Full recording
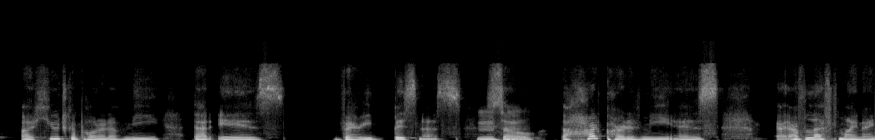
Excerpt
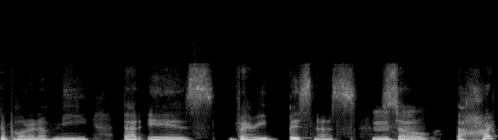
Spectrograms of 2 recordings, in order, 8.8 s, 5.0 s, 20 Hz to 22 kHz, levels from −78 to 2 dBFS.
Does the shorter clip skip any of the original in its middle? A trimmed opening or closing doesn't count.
yes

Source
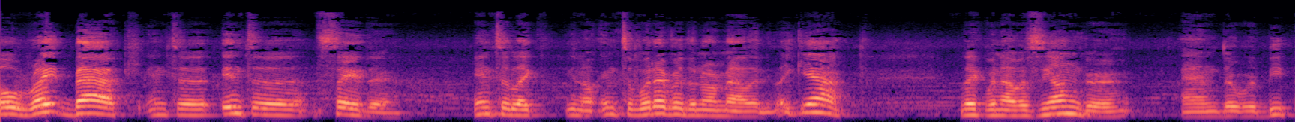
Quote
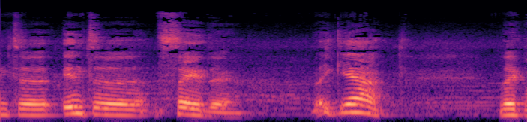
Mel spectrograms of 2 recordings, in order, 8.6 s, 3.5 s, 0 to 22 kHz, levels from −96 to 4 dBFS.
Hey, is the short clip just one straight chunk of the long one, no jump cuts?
no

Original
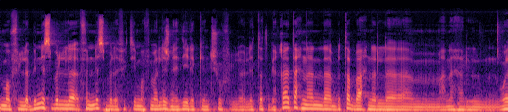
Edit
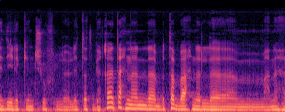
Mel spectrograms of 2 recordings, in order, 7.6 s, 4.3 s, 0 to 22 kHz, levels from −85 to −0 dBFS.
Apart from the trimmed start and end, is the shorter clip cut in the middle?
no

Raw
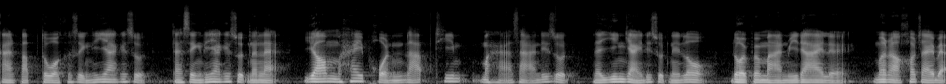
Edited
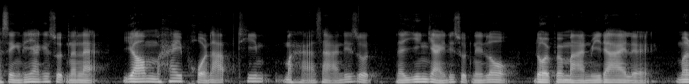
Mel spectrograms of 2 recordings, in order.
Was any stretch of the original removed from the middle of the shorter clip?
yes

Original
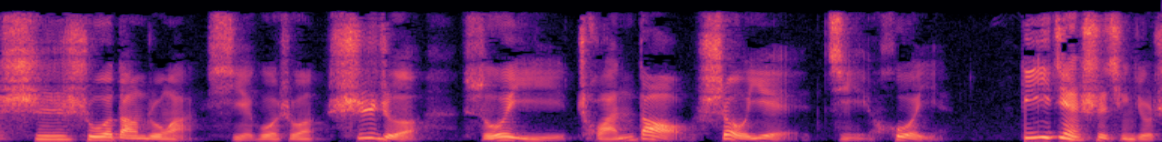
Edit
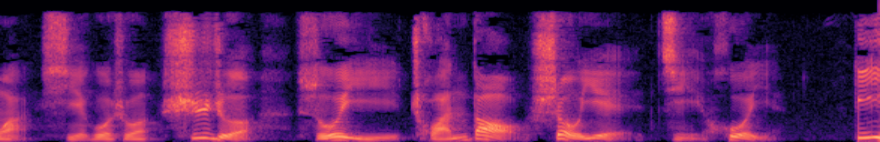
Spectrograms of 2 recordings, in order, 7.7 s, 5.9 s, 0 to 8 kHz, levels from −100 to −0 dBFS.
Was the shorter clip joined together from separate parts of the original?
no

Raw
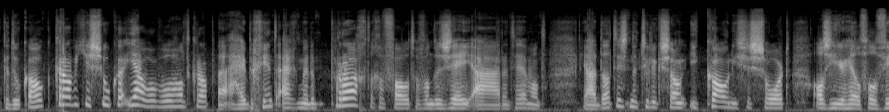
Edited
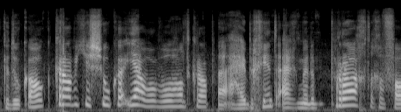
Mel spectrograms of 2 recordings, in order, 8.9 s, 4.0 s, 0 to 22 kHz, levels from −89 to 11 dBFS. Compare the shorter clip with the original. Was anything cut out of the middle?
no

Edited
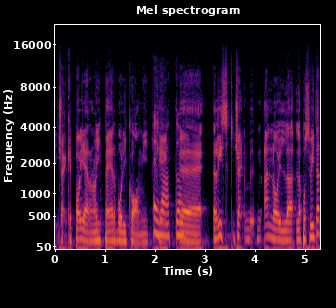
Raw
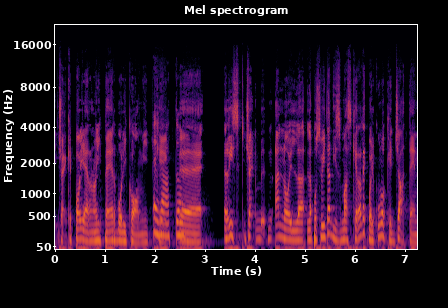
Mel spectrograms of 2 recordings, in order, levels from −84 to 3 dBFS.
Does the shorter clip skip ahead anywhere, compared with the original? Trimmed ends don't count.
yes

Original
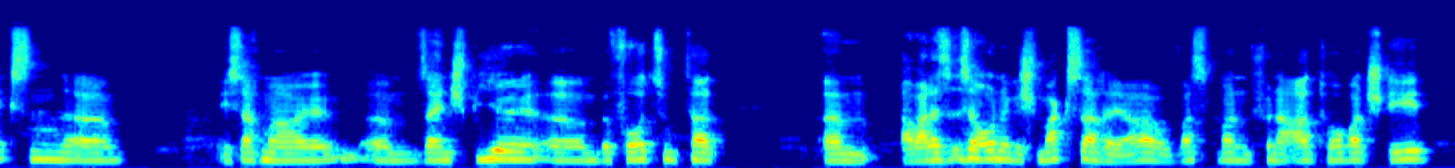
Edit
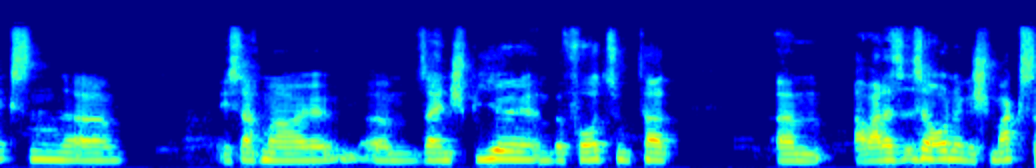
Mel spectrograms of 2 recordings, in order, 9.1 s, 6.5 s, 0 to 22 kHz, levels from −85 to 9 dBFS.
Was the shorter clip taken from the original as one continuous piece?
no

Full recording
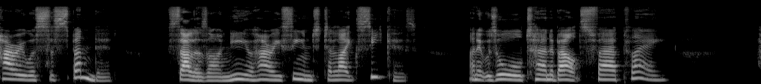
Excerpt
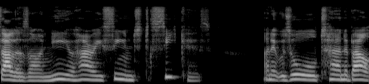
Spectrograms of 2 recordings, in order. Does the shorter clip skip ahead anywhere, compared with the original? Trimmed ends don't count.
yes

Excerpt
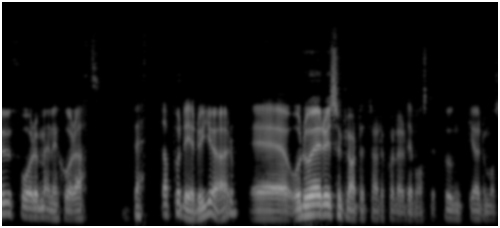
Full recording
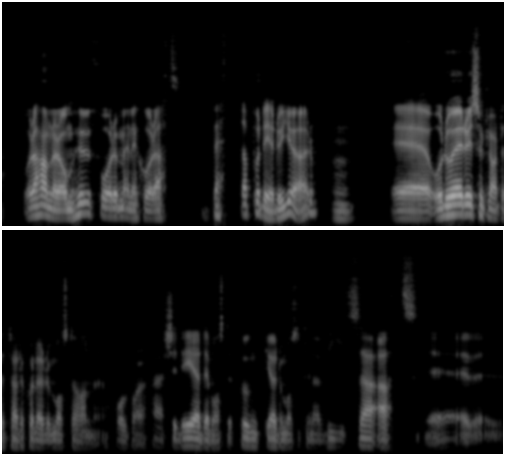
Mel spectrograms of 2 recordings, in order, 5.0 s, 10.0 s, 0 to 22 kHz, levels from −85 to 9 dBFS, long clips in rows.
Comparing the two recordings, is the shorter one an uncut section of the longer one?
no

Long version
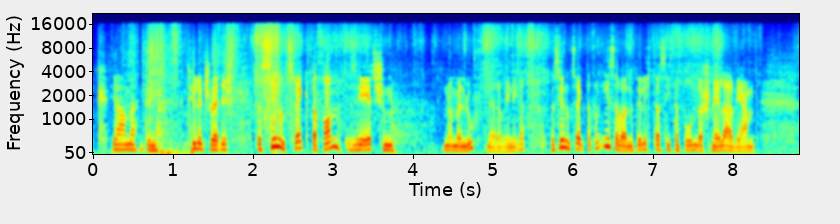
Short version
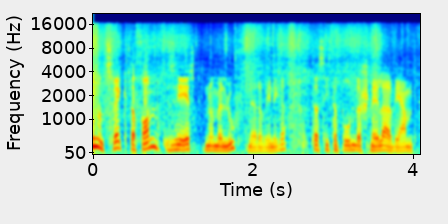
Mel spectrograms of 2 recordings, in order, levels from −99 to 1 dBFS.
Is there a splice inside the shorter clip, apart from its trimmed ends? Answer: yes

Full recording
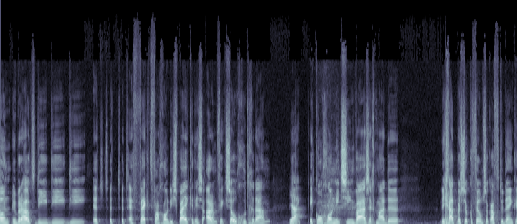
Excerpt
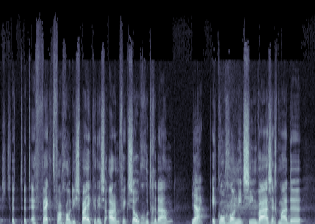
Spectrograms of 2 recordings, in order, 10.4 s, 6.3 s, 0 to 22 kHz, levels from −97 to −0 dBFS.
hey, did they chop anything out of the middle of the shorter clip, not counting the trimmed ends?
no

